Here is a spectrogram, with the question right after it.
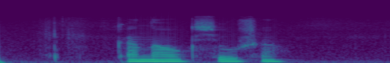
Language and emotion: Russian, neutral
